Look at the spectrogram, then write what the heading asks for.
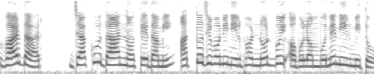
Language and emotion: Bengali, neutral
